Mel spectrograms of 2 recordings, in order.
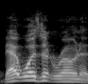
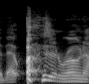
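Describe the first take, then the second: First: Said in the usual way. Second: Laughing. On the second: Real, not acted. Repeats the line, then laughs.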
